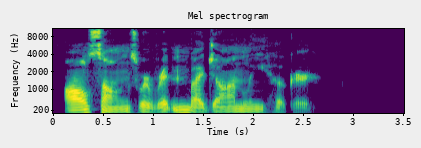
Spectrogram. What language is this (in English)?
English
